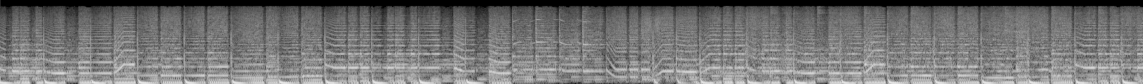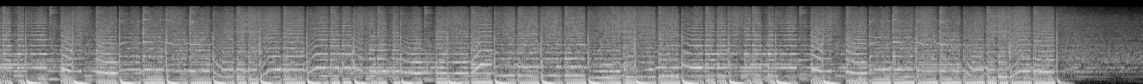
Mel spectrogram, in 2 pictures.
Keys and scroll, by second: 3.2 ctrl+z, 3.5 ctrl+space, 4.5 ctrl+2, 5.1 ctrl+space, 16.7 ctrl+space.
